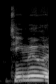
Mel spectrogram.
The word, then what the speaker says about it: Temu: don't know if if am I pronouncing timu correctly yeah you I I timu is is how you say it if I recall This was um I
